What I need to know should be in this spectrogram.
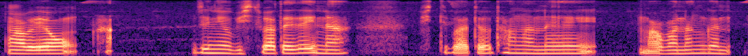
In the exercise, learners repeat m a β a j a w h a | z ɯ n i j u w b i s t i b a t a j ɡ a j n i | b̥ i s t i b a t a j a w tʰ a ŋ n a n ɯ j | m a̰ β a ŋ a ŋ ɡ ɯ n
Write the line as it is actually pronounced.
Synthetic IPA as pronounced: m a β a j a w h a | z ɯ n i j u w b i s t i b a t a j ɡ a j n a | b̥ i s t i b a t a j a w tʰ a ŋ n a n ɯ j | m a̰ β a n a ŋ ɡ ɯ n

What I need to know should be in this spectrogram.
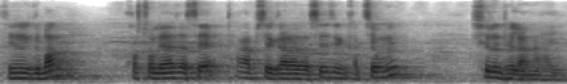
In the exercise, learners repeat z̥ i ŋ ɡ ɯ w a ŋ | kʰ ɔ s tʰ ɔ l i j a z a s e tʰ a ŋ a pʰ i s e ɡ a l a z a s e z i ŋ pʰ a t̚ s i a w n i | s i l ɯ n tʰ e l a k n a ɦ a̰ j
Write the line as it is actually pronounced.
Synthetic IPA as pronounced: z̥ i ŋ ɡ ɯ b a ŋ | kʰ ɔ s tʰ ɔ l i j a z a s e tʰ a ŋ a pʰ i s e ɡ a ɾ a z a s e z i ŋ kʰ a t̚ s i a w n i | s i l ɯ n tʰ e l a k n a ɦ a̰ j

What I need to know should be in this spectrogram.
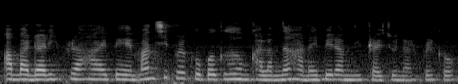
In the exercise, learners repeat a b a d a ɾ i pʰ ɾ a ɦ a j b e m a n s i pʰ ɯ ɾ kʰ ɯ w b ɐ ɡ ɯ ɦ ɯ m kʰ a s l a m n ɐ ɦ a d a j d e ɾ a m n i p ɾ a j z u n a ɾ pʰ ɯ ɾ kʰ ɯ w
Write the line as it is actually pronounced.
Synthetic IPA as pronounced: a b a d a ɾ i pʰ ɾ a ɦ a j b e m a n s i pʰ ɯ ɾ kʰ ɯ w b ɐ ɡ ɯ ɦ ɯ m kʰ a l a m n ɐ ɦ a n a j b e ɾ a m n i p ɾ a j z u n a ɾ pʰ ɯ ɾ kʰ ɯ w

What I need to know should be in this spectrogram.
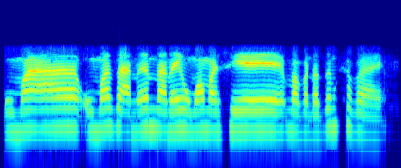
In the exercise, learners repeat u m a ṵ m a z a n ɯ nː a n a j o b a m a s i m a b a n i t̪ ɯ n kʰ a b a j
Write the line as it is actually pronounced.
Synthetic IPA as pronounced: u m a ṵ m a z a n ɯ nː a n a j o m a m a s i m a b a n a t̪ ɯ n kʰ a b a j

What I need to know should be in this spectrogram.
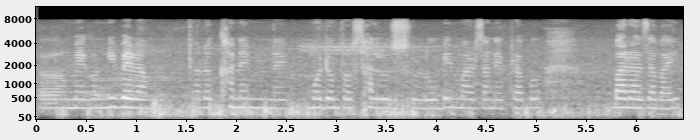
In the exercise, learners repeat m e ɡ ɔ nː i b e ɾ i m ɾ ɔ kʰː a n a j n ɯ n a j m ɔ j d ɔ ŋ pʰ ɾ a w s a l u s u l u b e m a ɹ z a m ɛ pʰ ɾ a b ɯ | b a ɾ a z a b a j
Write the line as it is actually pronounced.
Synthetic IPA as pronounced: m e ɡ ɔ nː i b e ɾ a m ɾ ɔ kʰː a n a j m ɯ n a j m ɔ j d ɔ m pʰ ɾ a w s a l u s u l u b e m a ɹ z a n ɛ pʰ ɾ a b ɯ | b a ɾ a z a b a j

